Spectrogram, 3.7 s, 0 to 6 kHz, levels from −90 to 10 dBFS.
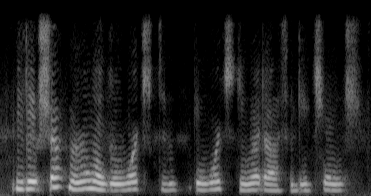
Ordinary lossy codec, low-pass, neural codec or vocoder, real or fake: none; 5.4 kHz; codec, 16 kHz, 1 kbps, FreqCodec, smaller model; fake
